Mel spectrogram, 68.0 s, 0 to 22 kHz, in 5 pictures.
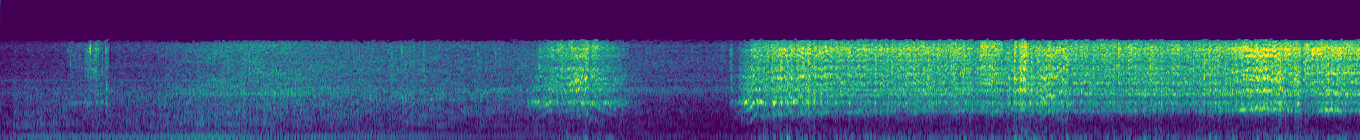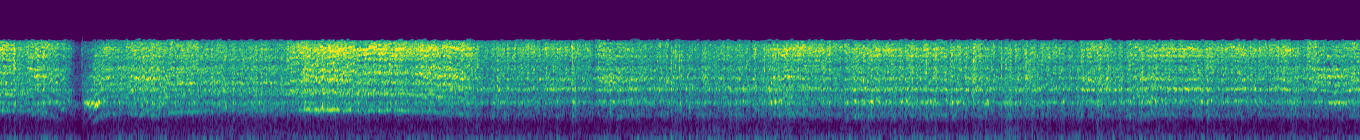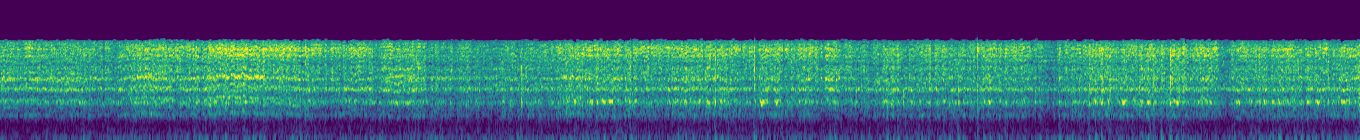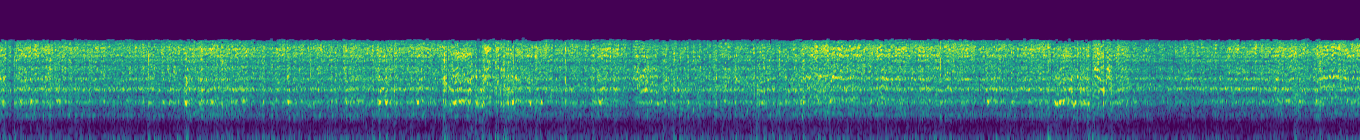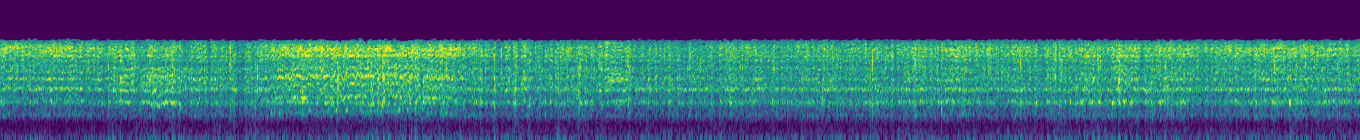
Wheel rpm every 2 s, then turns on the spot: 10, 0, 20, 60, 190, 200, 180, 170, 190, 160, 160, 160, 160, 160, 160, 160, 160, 160, 160, 160, 160, 160, 160, 170, 160, 160, 160, 160, 160, 160, 160, 160, 160, 160.
none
